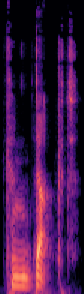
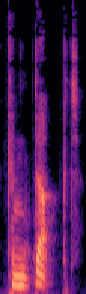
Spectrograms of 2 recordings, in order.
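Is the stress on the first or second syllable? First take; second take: second; second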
